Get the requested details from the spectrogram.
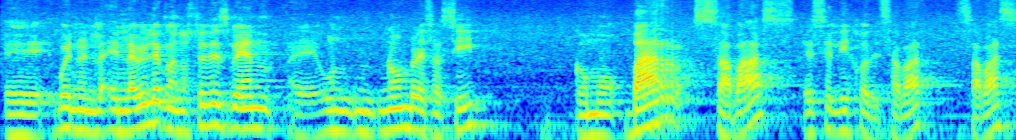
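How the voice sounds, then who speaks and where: A man's voice: mid-range voice, moderate pace, slight background noise, rough recording. A man preaching a sermon in church, folksy, joking with the congregation and acting out the voices he quotes. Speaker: pastor.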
